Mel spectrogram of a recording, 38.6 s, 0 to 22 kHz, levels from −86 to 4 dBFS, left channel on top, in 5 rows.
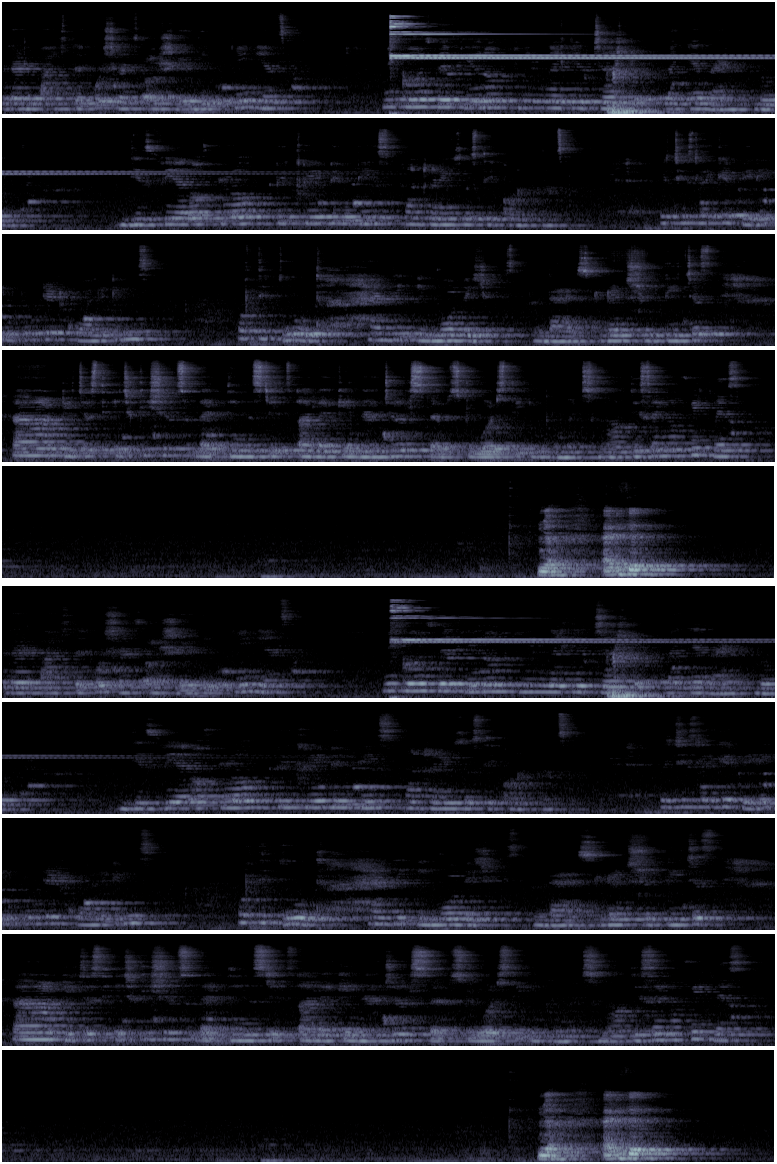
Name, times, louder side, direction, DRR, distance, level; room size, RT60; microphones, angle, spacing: voice 1, 0.0-2.8 3.8-7.8 8.9-13.3 14.0-14.1 14.3-16.9 17.8-20.4 20.8-30.6, left 1 dB, 55° left, 0 dB, 0.8 m, -43 dB
sound 1, 3.9-8.9, left 10 dB, 80° left, 0.4 m, -35 dB
voice 2, 36.3-37.3, equal, 10° left, -4 dB, 0.5 m, -32 dB
7.2 x 2.7 x 2.4 m, 1.4 s
head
